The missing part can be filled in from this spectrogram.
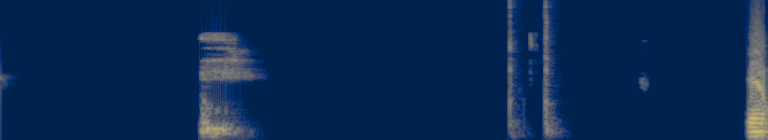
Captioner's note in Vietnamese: hắng giọng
